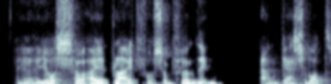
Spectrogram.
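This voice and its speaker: A man with a Dutch accent, fairly slow pace and lively intonation. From Netherlands, near the German border. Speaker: professor and systematic review researcher. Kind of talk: interview. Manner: hesitant with many fillers.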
